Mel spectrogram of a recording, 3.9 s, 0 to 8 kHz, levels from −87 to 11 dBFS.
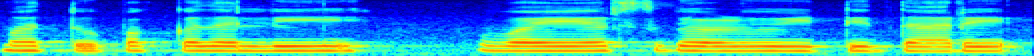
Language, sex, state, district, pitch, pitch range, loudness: Kannada, female, Karnataka, Bidar, 200 Hz, 195-205 Hz, -13 LUFS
